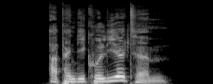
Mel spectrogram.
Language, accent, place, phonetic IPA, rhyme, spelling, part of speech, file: German, Germany, Berlin, [apɛndikuˈliːɐ̯təm], -iːɐ̯təm, appendikuliertem, adjective, De-appendikuliertem.ogg
- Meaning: strong dative masculine/neuter singular of appendikuliert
